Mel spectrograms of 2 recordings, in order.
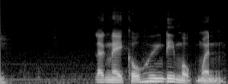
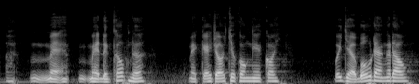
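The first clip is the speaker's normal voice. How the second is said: higher, anxious questioning; urgent concern; 6 semitones higher than usual. A narrator's reading. Daughter asking crying mother where father is, urgent concern. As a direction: press gently but urgently for the facts.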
